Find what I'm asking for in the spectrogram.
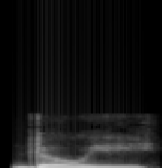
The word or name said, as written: doughiness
